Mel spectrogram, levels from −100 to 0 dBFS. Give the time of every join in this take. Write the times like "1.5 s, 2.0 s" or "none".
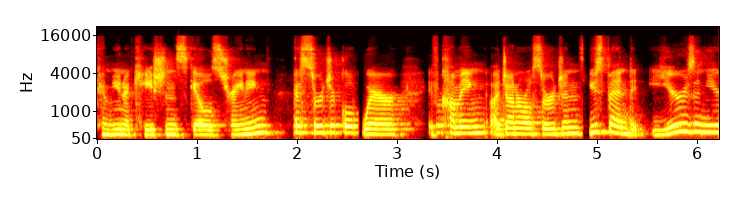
2.0 s, 2.6 s, 3.4 s, 4.8 s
